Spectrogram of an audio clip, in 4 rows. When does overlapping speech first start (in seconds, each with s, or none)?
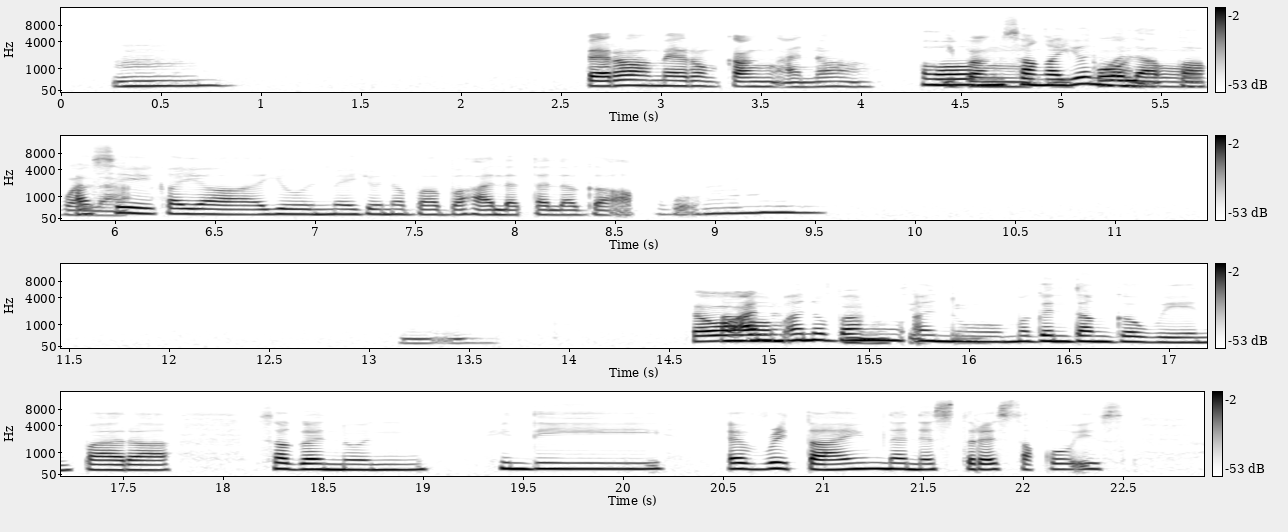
4.4 s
